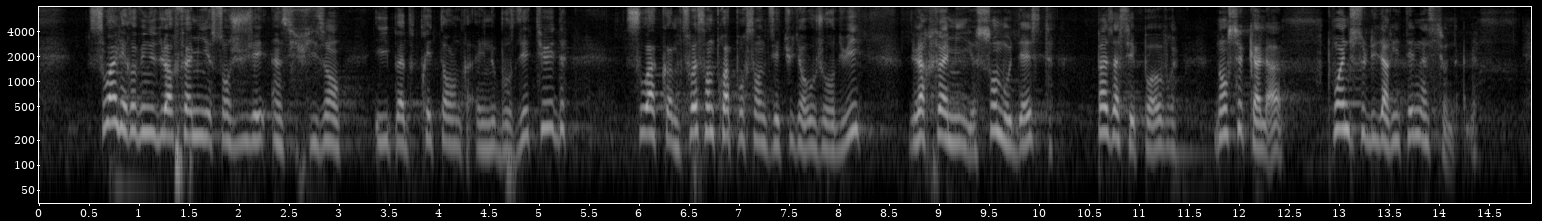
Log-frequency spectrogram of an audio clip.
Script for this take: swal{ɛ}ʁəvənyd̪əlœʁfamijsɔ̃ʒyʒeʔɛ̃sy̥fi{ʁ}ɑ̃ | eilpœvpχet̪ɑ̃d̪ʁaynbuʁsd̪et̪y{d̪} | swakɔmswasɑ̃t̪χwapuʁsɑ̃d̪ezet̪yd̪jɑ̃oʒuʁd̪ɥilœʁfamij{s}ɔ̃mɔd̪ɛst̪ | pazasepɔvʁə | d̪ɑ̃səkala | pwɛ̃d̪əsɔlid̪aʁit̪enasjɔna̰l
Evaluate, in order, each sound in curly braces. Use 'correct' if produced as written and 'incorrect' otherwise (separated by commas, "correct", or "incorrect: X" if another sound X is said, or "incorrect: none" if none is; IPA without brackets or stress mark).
incorrect: e, incorrect: z, correct, correct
